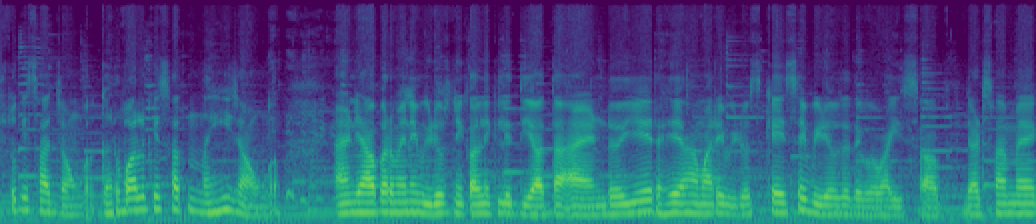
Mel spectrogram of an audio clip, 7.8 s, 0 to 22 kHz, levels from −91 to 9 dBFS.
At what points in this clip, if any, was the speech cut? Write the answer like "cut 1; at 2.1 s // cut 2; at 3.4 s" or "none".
none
